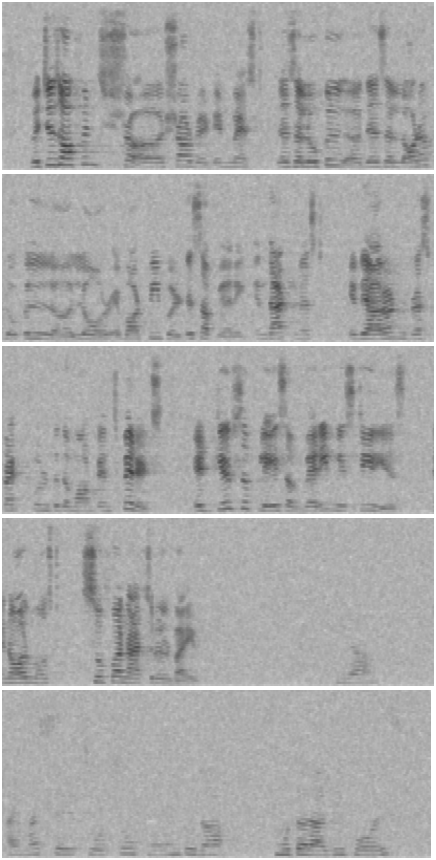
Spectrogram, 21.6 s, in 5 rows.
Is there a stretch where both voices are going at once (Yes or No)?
No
